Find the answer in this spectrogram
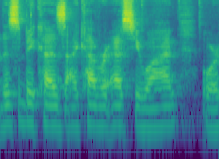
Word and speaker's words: SUI: Uh but to me, ticker symbols are acronyms, so that's how I say it. Anyways, this is part of the SUI community.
